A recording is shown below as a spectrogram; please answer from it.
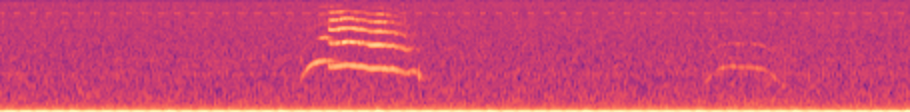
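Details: Kitten about three days old, one of seven nursing from mother cat Miss Kitty in a new bed; one clear arched mew rich in overtones, then a softer second mew after a pause, against faint background hiss.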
